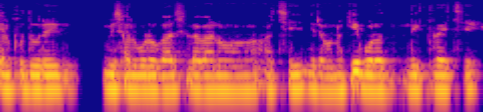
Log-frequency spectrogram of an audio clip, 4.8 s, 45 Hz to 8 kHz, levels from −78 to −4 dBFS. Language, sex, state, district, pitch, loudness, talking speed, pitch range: Bengali, male, West Bengal, Jalpaiguri, 125 Hz, -20 LUFS, 135 wpm, 125-130 Hz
